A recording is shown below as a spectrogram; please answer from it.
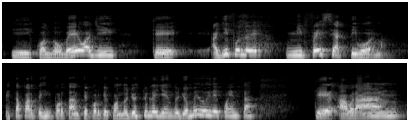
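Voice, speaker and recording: Fervent male preacher, dark muffled sound. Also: on the high side. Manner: fervent, repeats "hermano", slow emphatic phrases. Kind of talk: sermon testimony. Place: church.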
